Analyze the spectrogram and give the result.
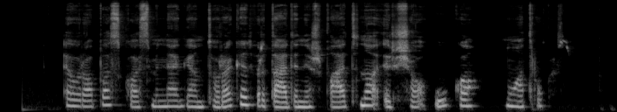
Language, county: Lithuanian, Šiauliai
